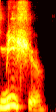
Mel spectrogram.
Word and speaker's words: Michou: My name is pronounced Mishu.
